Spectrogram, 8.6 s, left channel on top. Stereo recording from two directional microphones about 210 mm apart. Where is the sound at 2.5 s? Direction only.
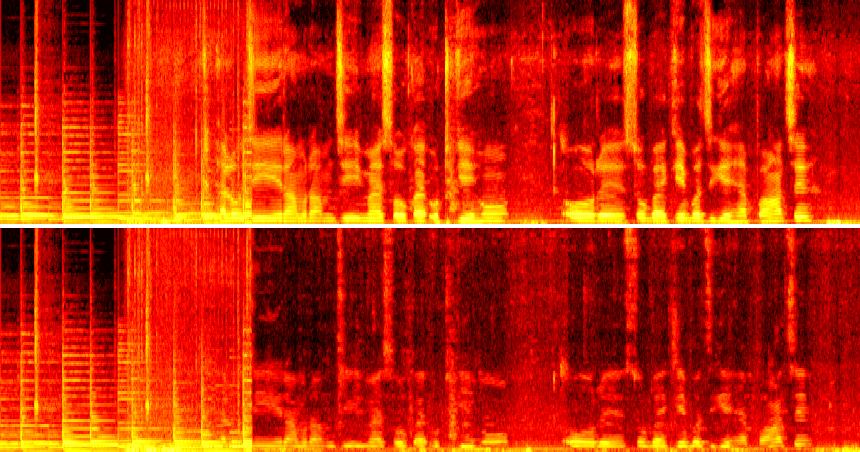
60° left (ahead or behind).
